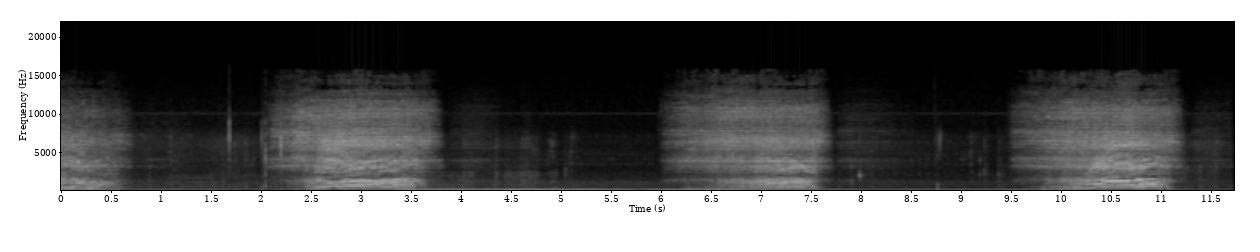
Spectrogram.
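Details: A sleeping cat snoring; loud, high-pitched whistling snores with a rising-falling tone, about four breaths over twelve seconds, with a steady low hum behind.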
